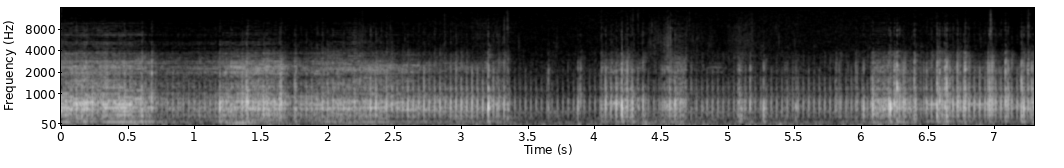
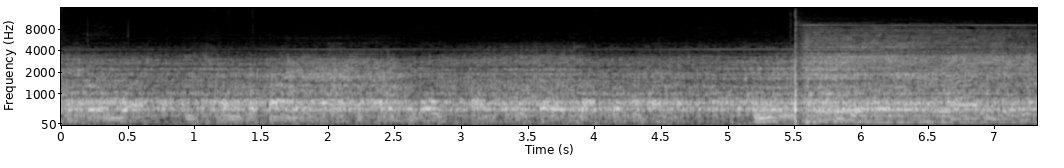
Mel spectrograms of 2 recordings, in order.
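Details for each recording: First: Roberts R707 radio after fitting a refurbished module, with a makeshift FM aerial: crackly static with faint, patchy signal bursts and almost no clear station, though FM worked on the test radio. Weak FM; a connection fault is suspected. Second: Roberts R707 radio after refitting a refurbished replacement module, on long wave: a steady broadcast plays clearly with no distortion, crackle or buzz. Clean reception.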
